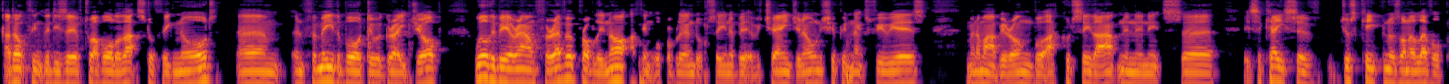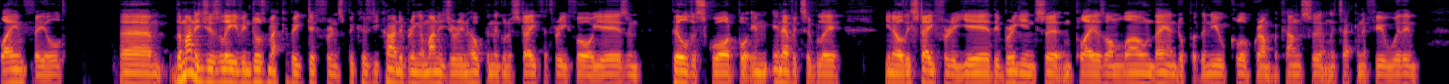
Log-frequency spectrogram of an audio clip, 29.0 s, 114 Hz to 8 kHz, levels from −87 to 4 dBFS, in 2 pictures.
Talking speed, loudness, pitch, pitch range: 285 wpm, -21 LUFS, 105 Hz, 100-115 Hz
